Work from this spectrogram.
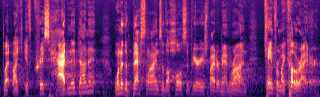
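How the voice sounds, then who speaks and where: Gravelly low-voiced man telling stories. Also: moderate pace, big-room sound. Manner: animated, acts out quoted dialogue, swears freely. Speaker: comic book writer, interview guest. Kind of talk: casual anecdotal storytelling.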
